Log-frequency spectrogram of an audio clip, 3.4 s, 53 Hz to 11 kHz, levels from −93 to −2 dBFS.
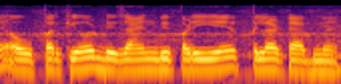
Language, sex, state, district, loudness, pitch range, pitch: Hindi, male, Uttar Pradesh, Lucknow, -15 LUFS, 125-135 Hz, 130 Hz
